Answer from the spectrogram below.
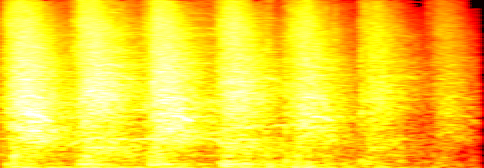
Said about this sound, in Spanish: Pronto todos los allí presentes, salvo el joven que permanecía de rodillas, estallaron en alaridos de alabanza.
